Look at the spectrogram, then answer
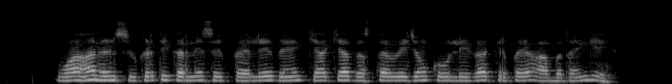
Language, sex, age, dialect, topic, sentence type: Hindi, male, 25-30, Garhwali, banking, question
